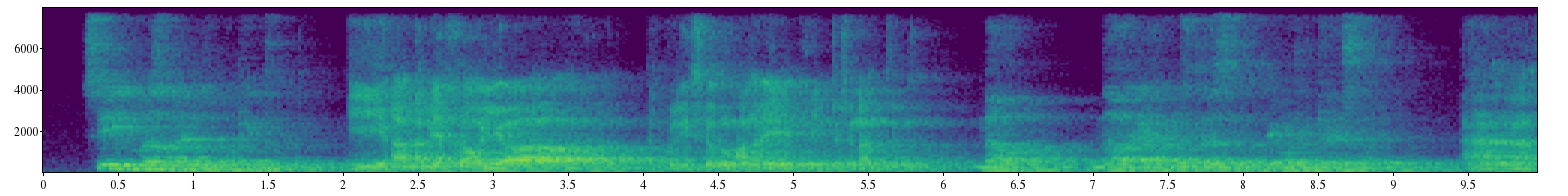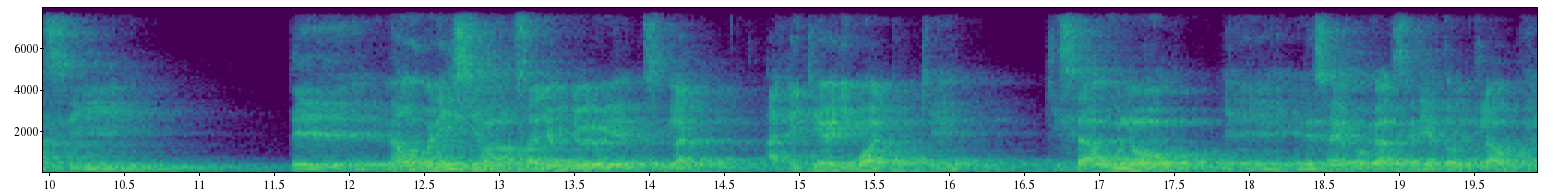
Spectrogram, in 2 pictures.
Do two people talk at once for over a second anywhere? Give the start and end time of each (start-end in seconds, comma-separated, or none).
none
